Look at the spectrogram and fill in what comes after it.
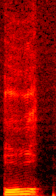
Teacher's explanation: उ लघु उ और दीर्घ ऊ ये ओष्ठय होते हैं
